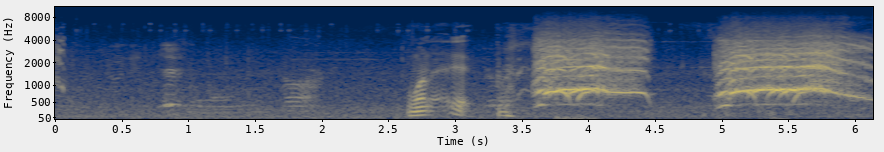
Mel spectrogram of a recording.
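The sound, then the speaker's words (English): A video game weapon lets out two loud, shrill, wavering screams as it fires, each lasting about a second, after a few softer clacks and short mechanical sounds. “When I shoot, it screams.”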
